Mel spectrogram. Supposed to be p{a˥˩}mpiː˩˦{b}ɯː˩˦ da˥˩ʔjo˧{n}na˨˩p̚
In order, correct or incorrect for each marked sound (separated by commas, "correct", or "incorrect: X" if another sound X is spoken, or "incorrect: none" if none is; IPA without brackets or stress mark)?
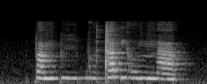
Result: incorrect: a˩˦, correct, incorrect: m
